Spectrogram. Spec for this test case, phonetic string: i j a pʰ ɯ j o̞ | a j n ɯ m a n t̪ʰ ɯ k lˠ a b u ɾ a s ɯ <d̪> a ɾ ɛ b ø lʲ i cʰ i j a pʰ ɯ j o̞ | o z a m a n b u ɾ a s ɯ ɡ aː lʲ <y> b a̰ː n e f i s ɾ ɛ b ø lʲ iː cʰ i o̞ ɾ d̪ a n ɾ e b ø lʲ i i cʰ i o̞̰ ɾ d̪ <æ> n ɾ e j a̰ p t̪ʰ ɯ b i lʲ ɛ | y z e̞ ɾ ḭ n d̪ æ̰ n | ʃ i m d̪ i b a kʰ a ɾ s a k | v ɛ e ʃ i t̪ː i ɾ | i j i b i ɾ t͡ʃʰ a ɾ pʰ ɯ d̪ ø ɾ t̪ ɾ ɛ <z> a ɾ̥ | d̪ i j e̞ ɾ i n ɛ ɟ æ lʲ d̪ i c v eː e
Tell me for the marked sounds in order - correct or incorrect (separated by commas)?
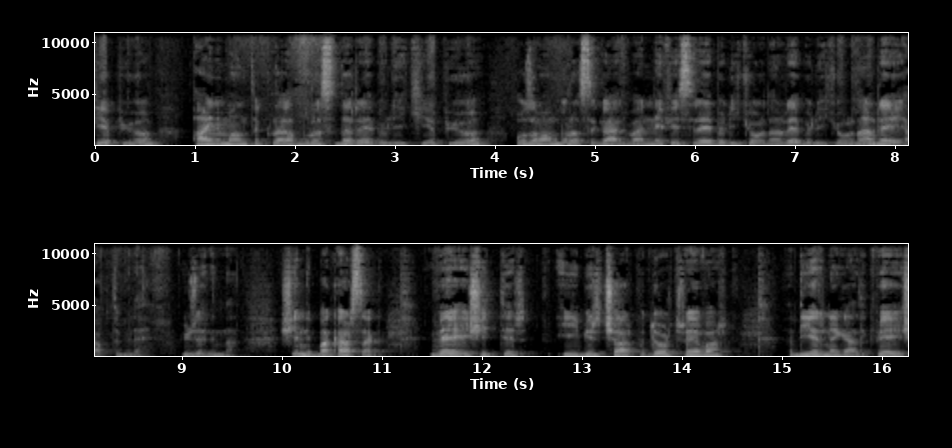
correct, incorrect, incorrect, incorrect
